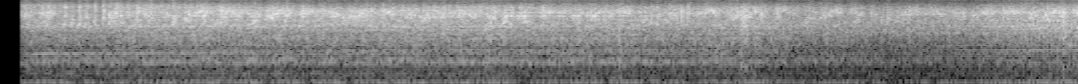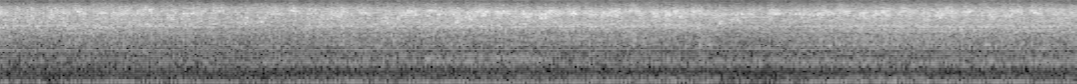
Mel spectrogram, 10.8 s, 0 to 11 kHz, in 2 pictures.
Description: My M60 3.0 V8 idles rough for 20-30sec when started cold with no throttle, runs at 400-500rpm - and maybe you can even hear 3-4 knocks, or clanks, coming from the engine.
